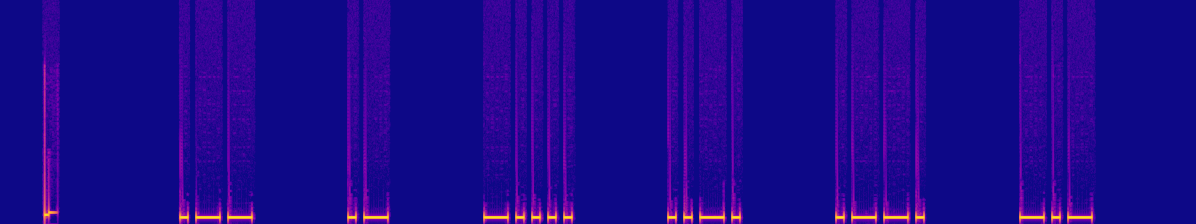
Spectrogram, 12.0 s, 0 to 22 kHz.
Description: Morse code, heard as a keyed tone, about 15 wpm, spaced as for 7 wpm, 700 Hz. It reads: WA6FPK
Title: USA Call Signs - 6 Characters - 4x Character Spacing - 15wpm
